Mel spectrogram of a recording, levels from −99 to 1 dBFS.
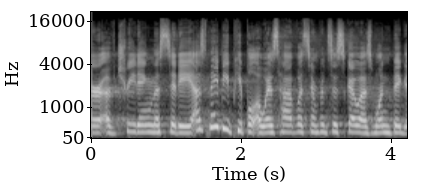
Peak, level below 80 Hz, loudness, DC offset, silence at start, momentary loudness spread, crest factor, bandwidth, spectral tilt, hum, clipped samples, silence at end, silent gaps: -8 dBFS; -74 dBFS; -22 LUFS; under 0.1%; 0 s; 4 LU; 14 dB; 17 kHz; -2.5 dB/octave; none; under 0.1%; 0 s; none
